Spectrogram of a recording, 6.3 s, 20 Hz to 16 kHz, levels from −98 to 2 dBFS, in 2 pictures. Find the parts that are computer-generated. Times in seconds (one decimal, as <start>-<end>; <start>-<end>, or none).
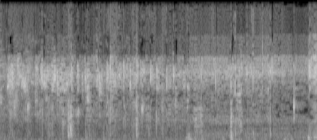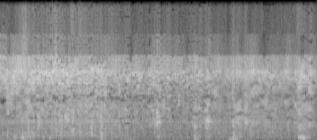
3.0-3.5; 5.3-6.3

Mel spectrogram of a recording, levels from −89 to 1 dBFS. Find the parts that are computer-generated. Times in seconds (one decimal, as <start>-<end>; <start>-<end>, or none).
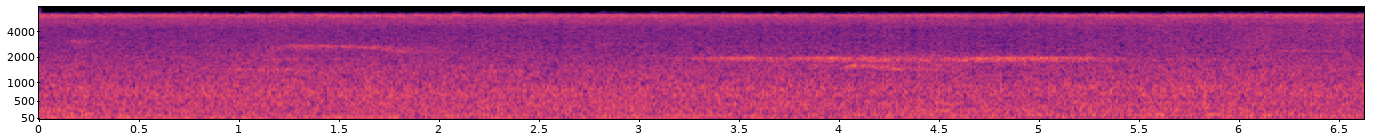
4.2-5.0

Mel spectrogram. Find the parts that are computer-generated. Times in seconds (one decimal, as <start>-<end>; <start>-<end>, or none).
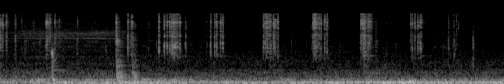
none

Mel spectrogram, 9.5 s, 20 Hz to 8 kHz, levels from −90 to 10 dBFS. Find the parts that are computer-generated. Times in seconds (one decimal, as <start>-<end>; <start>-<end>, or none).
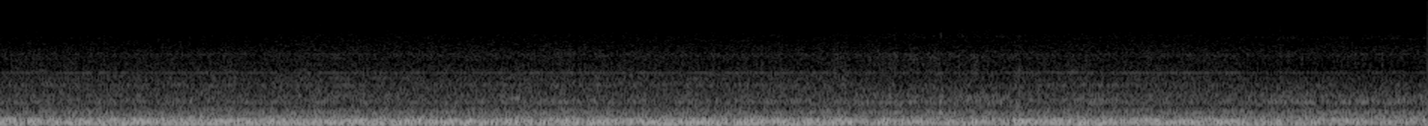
6.1-7.4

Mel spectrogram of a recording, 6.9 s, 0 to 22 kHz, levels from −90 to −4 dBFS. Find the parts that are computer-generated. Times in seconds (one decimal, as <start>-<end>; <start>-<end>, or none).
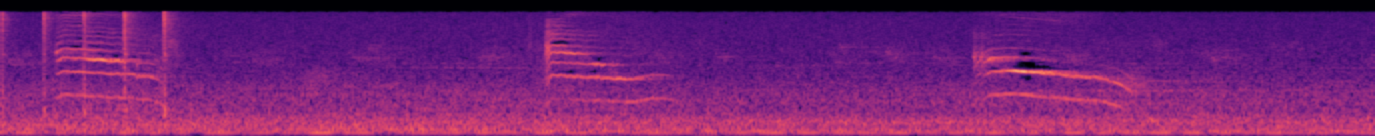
4.9-5.5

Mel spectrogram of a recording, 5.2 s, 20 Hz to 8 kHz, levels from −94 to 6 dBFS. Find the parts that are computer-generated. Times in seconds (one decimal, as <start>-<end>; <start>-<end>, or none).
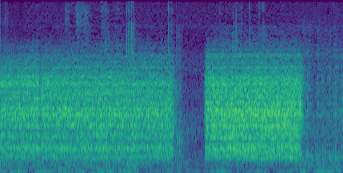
0.0-1.4; 2.1-2.9; 4.2-5.2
